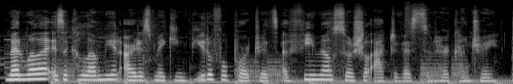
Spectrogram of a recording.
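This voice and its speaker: A woman's voice: lowish voice, fast, creaky, darkish tone, faint music behind. A woman hosting a podcast, reading a scripted intro and then chatting with a guest in a friendly way. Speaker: podcast host.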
